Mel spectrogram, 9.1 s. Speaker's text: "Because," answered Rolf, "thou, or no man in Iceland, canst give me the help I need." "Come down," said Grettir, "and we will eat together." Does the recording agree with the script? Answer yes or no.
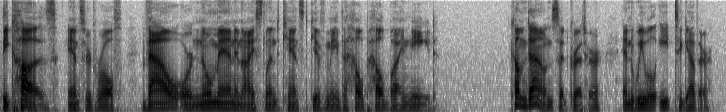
no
